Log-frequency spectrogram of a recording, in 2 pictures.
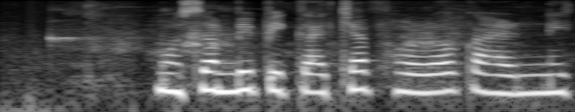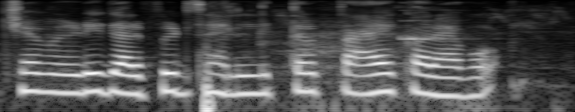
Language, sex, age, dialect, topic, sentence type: Marathi, male, 31-35, Varhadi, agriculture, question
